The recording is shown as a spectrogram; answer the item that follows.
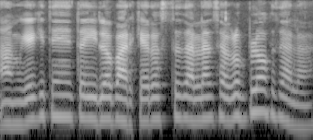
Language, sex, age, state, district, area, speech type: Goan Konkani, female, 45-60, Goa, Canacona, rural, spontaneous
